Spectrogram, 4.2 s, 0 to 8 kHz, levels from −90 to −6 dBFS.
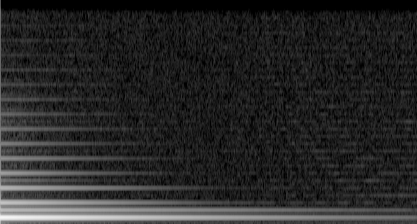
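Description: Between 2.26 and 3.45 s, packets reached the receiver late or more slowly than the music was being played out, so the jitter buffer kept running dry, producing repeated stalls (stutter). More than a dozen times the receiver stretched the last sound to bridge each hole, none longer than about 15 ms, adding about 0.15 s in all while dropping nothing. The music drags and stutters through that stretch, its band ending at 8 kHz as fits a G.722 call path.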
